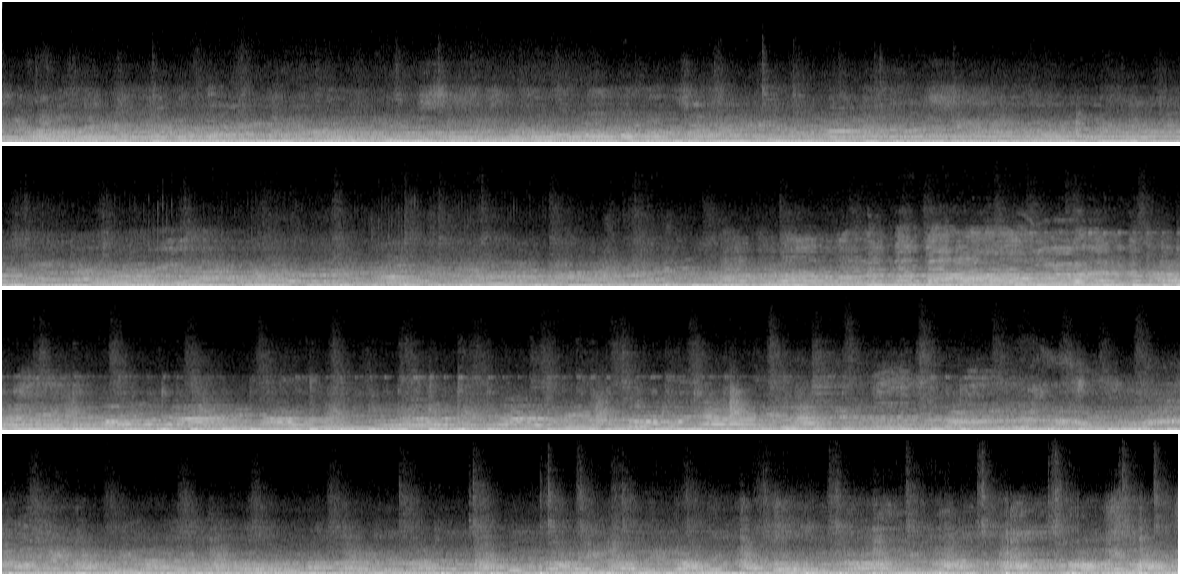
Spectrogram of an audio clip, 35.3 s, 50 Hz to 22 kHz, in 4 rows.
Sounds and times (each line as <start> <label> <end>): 0.0 Traditional temple festival parade 35.3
